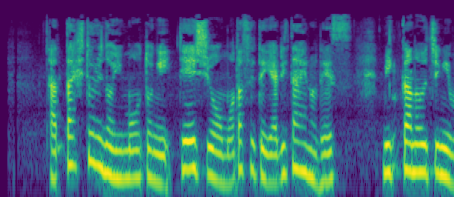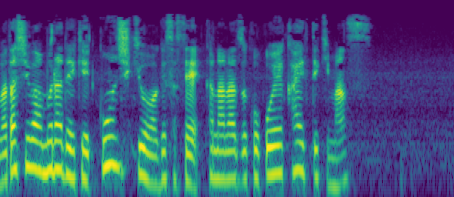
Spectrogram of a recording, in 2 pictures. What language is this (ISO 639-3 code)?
jpn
